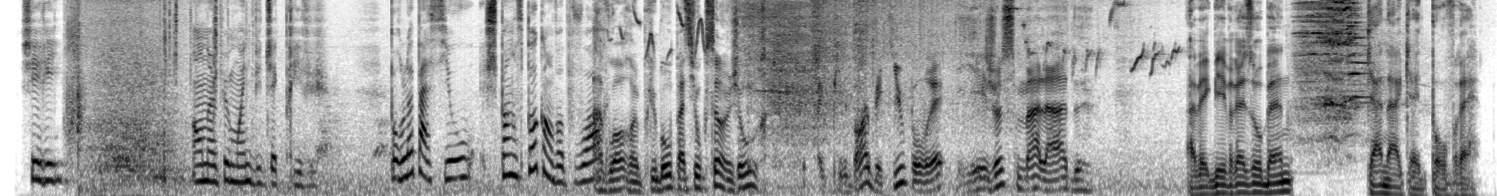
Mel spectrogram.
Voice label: 15s radio; Canac; Patio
